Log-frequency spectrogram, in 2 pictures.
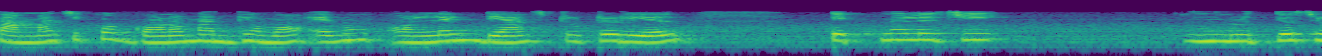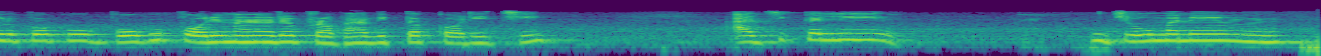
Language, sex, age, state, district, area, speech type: Odia, female, 18-30, Odisha, Sundergarh, urban, spontaneous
